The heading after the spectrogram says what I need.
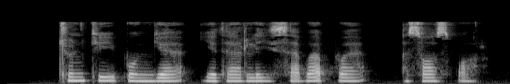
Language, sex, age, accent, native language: Uzbek, male, 25-34, Qoraqalpog'iston, Uzbek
